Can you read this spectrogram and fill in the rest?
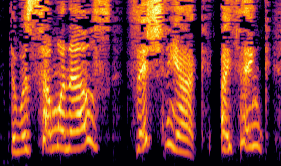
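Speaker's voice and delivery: very high shouted protest; shouting. A narrator's reading. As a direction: call it out high, pleading your innocence. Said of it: "she shouted".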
